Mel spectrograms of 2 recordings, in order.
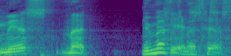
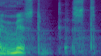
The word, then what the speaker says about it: numismatist: Numismatist. There you go. Numismatist. I think they can, like, put you to Kevin, sleep, can you too. sound that out phonetically, please? All right. NUM is like number.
